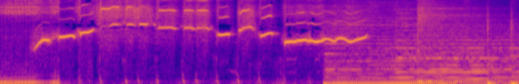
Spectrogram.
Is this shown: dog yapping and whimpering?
no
